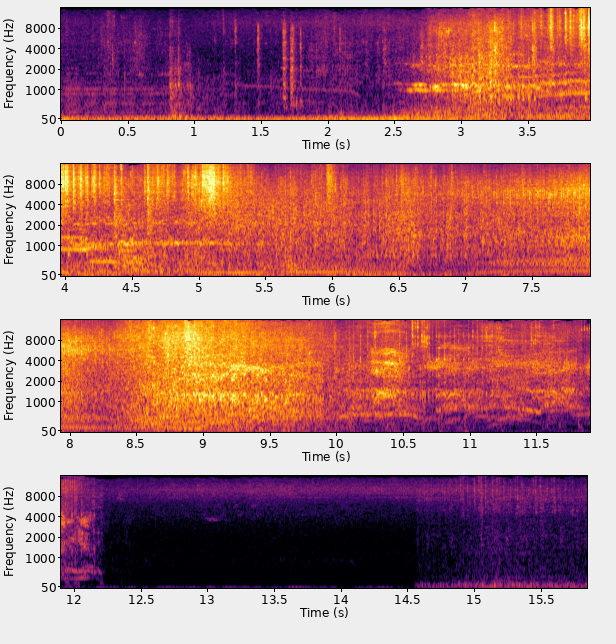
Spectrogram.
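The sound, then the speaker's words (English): A truck engine rumbles loudly and steadily as the vehicle drives, with rising and falling revs and some muffled shouting, then the noise drops off abruptly before the idling engine returns. “This'll do! Stop! Just keep her running, all right?”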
